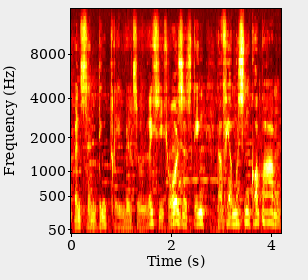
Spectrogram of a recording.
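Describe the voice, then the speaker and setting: An actor playing a weary, hesitant older ex-convict cobbler with a Berlin accent in a 1950s German radio drama. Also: male voice, on the low side, lively intonation, brisk, lightly acted. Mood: reluctant. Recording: vintage 1950s radio recording, music behind.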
